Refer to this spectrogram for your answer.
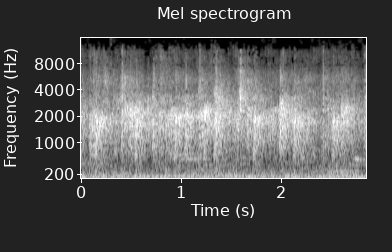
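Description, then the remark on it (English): An audience claps their hands together to thank God, a dense, steady wash of applause with no voices, holding an even loudness for the whole stretch. “If that's you here today, would you just clap your hands and would you thank God for that understanding?”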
